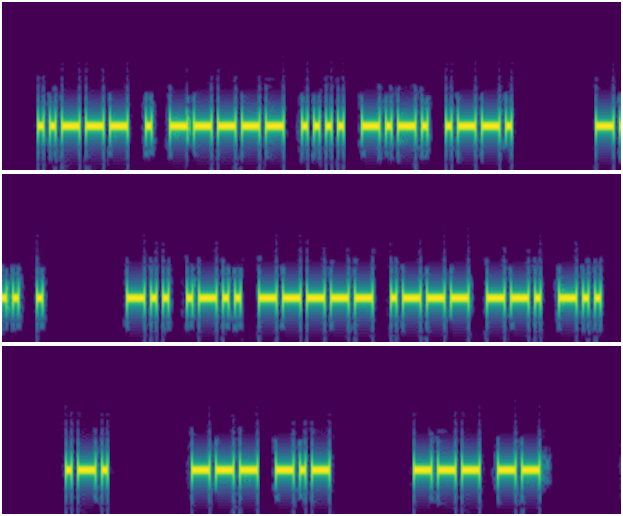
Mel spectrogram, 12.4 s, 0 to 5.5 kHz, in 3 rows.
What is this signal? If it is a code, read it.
Morse code, heard as a keyed tone, about 30 wpm, 700 Hz. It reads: 2E0HCP DE DL0JGD R OK OM
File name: UK MASTER QSOs TRAINING / 30WPM / UK MASTER QSOs 0035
